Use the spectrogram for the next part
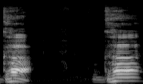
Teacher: और घ आप बोल के देखिए, घ इसमें हवा भी ज़्यादा निकल रही है और कंपन भी हो रहा है।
